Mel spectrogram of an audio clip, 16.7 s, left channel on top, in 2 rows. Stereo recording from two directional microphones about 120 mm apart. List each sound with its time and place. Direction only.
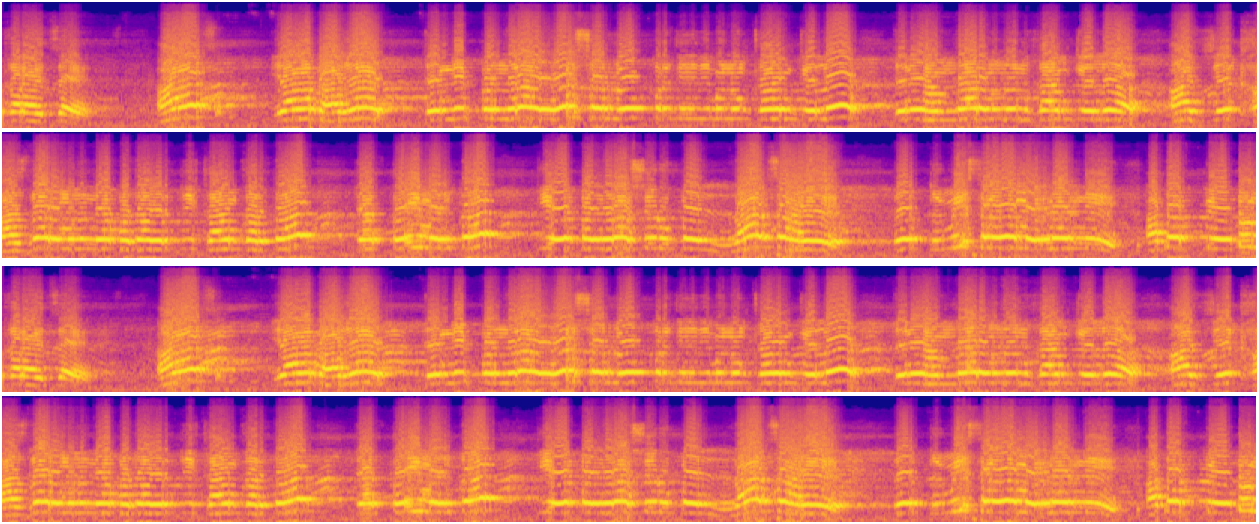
0.0 s a man's voice: 30° left (ahead or behind)
1.8 s a man's voice: 35° left (ahead or behind)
